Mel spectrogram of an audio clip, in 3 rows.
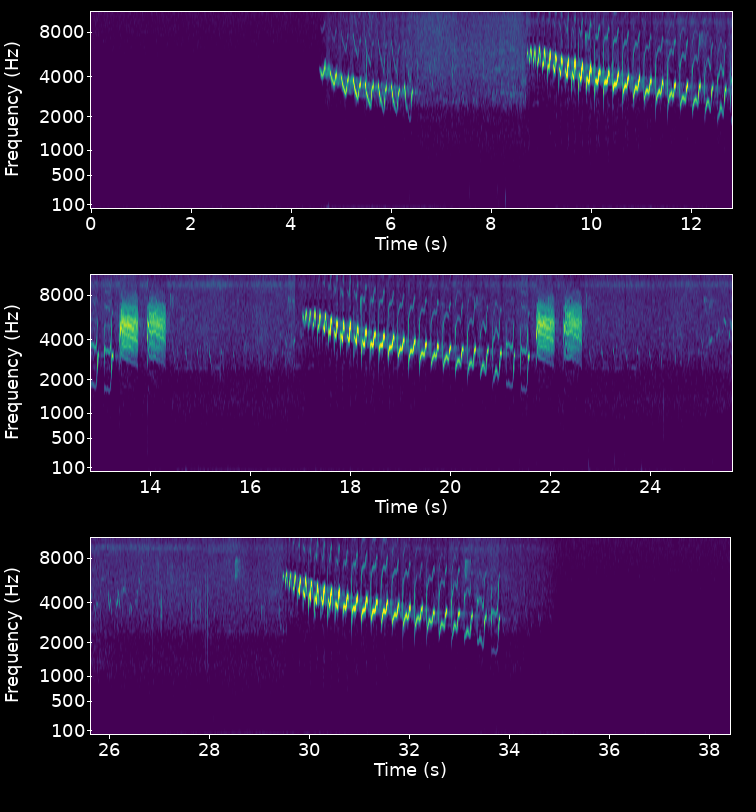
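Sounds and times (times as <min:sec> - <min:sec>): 
canyon wren singing: 0:04.6 - 0:34.8
songbirds: 0:04.6 - 0:35.1.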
